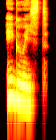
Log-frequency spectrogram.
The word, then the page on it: égoïste: French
